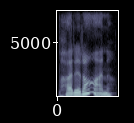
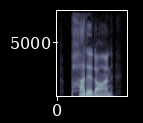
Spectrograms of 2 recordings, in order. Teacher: This involves what we call a flap T. In American English, especially when a T is between two vowel sounds, it sounds like a soft D.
